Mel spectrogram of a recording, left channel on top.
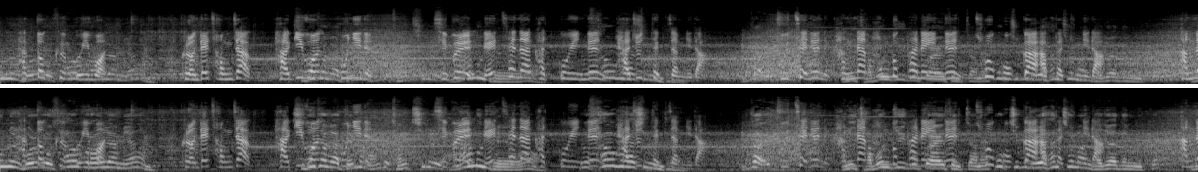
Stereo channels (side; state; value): both; normal; correlation 0.75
